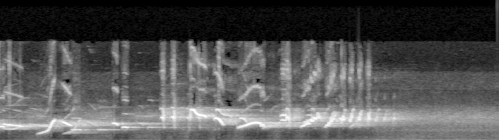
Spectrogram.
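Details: Oriental magpie-robin singing in lively 'gacor' style, offered as a tutor song for other birds: fast varied whistled phrases with rising and falling slurs and quick trills, dense and continuous, with a faint low rumble underneath.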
